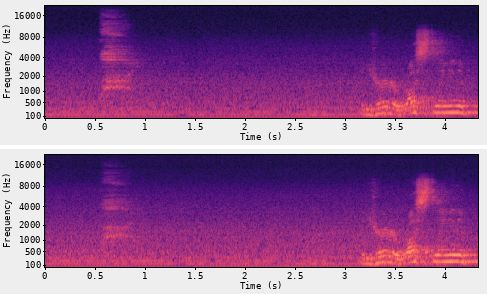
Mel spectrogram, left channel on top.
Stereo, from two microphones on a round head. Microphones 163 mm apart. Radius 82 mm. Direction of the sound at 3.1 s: 10° right (ahead or behind).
